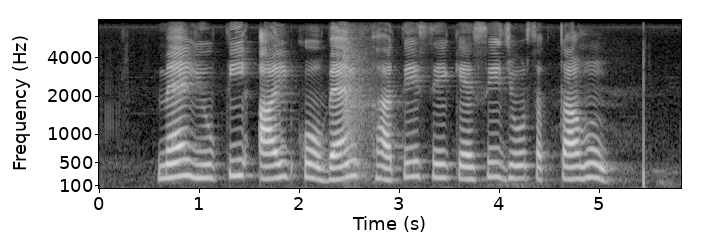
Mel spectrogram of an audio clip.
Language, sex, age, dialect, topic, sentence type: Hindi, female, 25-30, Marwari Dhudhari, banking, question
